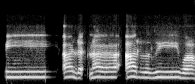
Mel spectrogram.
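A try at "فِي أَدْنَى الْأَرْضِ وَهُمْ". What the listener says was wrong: Pendek. Ardi wahum. Ardi wahum. Jangan ardi wahum. Jangan. Fi adnal ardi wahum. Jangan dipanjangin nih, Kak.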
